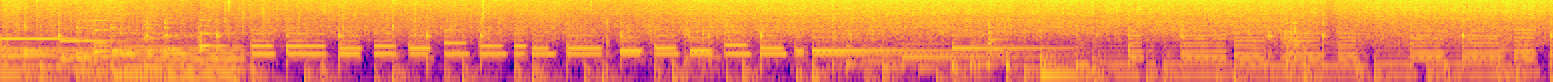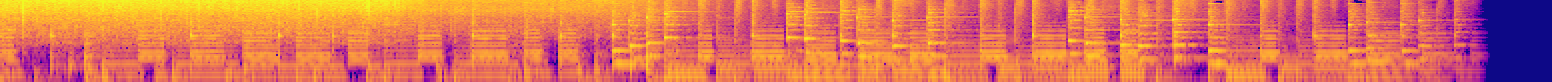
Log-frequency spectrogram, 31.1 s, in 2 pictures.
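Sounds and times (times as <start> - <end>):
food sizzling in a frying pan: 0.0 - 22.5
light background music: 0.0 - 30.4
chopsticks tapping a pan: 3.2 - 13.3.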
